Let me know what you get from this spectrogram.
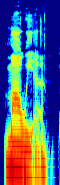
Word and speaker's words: Mawia: Maybe say it one more time with a little more emphasis on the W. You kind of... Mawia.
